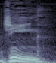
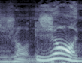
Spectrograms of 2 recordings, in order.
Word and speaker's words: Jean: sure you pronounce it it's not Gene not Gene I like Jean Grays it's not X-Men this is Jean French very French Dennis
